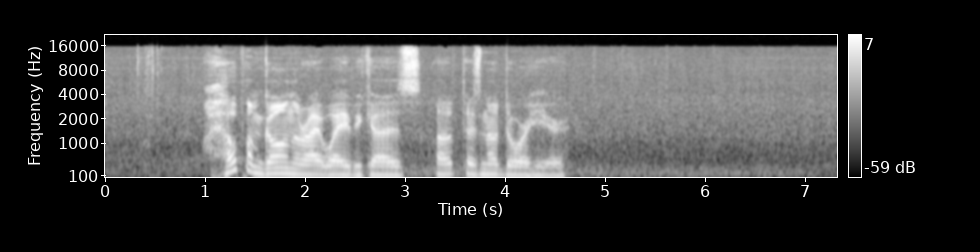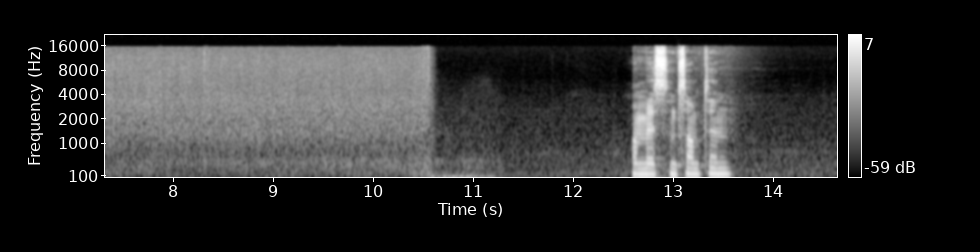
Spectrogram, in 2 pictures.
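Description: A man talks with animation into a microphone, close by.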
